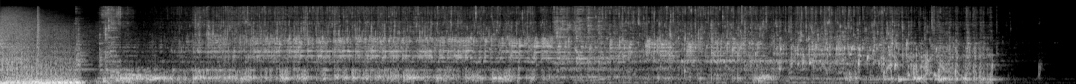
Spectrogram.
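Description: A rock band (drums, guitar and bass) plays loudly and cuts off abruptly under a second in. A toilet flush follows, a rush of water lasting about nine seconds that stops near the end.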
